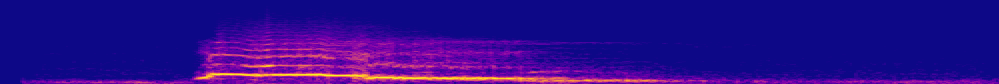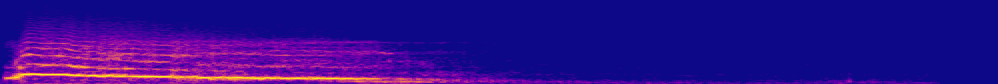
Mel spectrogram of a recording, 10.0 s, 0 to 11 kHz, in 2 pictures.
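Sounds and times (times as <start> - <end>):
lion giving long rough harmonic roars: 0.8 - 7.9.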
